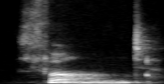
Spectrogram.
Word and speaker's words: phoned: Phoned is an interesting word because we spell it with PH, but PH actually says F in this word. Phoned.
